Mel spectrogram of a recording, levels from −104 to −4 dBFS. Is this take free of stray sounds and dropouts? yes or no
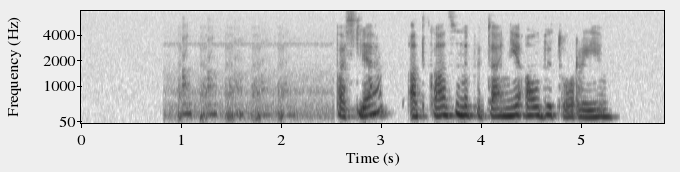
no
